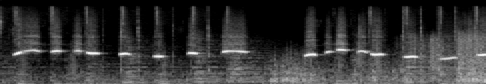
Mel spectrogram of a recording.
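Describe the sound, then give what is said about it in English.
A person whistles a tune of short, bright notes that rise and fall, sounding somewhat distant over a steady low background rumble. “It sounded like distant whistling.”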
